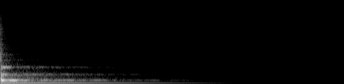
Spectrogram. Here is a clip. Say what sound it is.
Tweaked percussion and cymbal sounds combined with synths and effects.
Wood, Deep, Percussion, Oneshot, Log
